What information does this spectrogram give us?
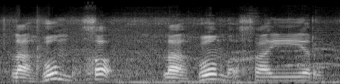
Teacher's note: Izhar jelas, tidak ada gunnah, tidak ada dengung, tidak ada pantulan. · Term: Izhar syafawi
